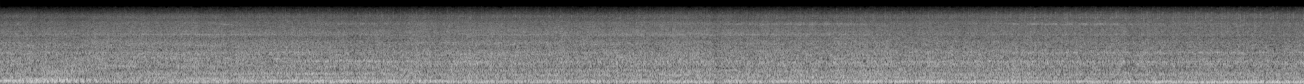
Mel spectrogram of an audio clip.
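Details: Ford 5.4 Triton V8 at about 100k miles with likely no oil changes, running 10w-40 after repeated flushes. Tar and metal shavings were found in the pan, and the top-end lifter tick is gone. A steady idle with a dull, even lower-end knock that persists when revving, cause unknown.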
